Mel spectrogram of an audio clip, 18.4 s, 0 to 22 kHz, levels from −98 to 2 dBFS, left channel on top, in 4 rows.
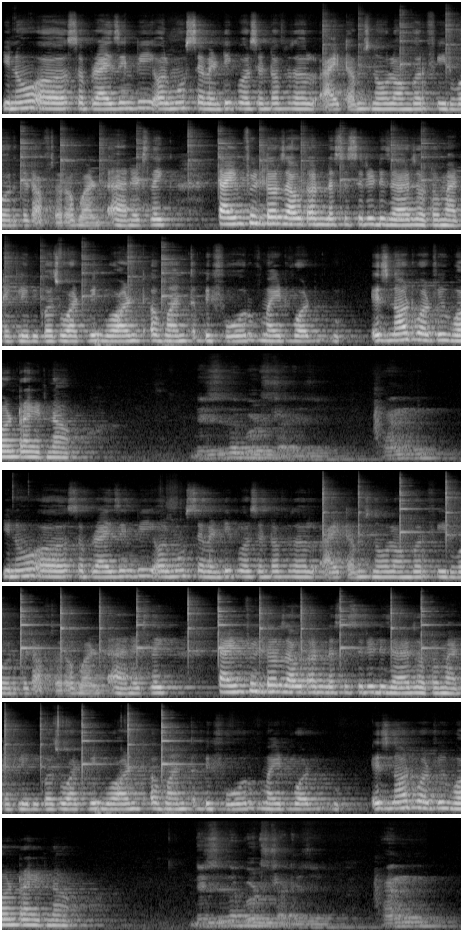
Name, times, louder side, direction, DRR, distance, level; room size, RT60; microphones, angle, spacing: voice 1, 0.0-12.6 12.9-14.5, left 3 dB, 40° left, 12 dB, 0.6 m, -25 dB
Bell / Glass, 3.2-4.2 4.4-6.1 6.4-7.3 7.6-8.1 8.5-10.2 10.4-11.1, right 6 dB, 25° right, 0.8 m, -38 dB
voice 2, 15.6-17.2 17.6-18.0, right 2 dB, 70° right, 4 dB, 1.6 m, -40 dB
18.0 x 7.2 x 5.2 m, 1.1 s
head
